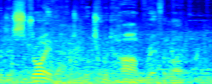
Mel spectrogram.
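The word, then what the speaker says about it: Rivellon: Our job is to destroy that which would harm Rivlon. You know, it's it's pronounced Rivalon, but I always say rebellion.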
